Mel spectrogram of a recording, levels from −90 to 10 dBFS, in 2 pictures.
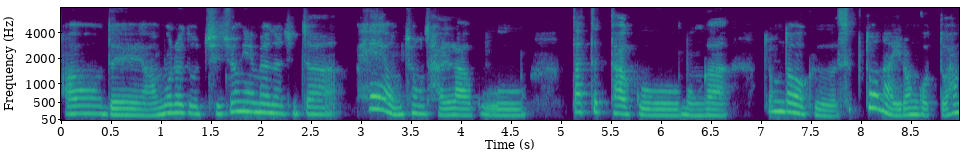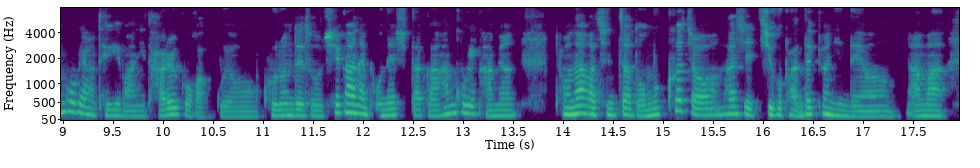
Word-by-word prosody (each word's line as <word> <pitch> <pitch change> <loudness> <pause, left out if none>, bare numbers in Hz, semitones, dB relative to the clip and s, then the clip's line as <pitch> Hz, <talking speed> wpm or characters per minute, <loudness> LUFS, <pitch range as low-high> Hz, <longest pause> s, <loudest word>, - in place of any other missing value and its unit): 아 200 +1 0
네. 170 -2 +2
아무래도 195 +6 +1
지중해면은 230 +1 +2
진짜 195 -1 -3 0.3
해 330 -2 +5
엄청 205 -1 +1
잘 170 -3 -1
나고 160 -2 -1 0.5
따뜻하고 195 -10 0
뭔가 155 -1 -1 0.3
좀 260 0 +2
더 225 -6 +4
그 155 -8 -3
습도나 330 - +2
이런 170 +3 +2
것도 160 -2 -3
한국이랑 230 -4 0
되게 155 0 -4
많이 135 -2 -7
다를 170 +6 +1
것 155 -5 -5
같고요. 130 +1 -8
그런 155 +1 -1
데서 150 -2 -1
시간을 220 - +5
보내시다가 155 -3 -3
한국에 210 +3 0
가면 150 -3 -3 0.4
변화가 185 +1 +6
진짜 175 -1 0
너무 155 +6 -1
크죠. 170 -12 0
사실 190 -4 +1
지구 170 -1 +3
반대편인데요. 140 -8 -1
아마 145 0 -1
175 Hz, 290 characters per minute, -26 LUFS, 155-205 Hz, 0.5 s, 변화가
